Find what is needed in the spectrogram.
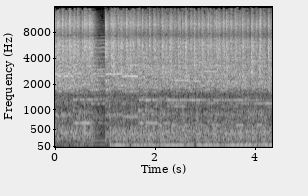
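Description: Lombok gendang beleq gamelan ensemble playing: large double-headed barrel drums beating under a dense wash of clashing hand cymbals. There is a brief break about a second in, after which the deep drums come in louder.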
